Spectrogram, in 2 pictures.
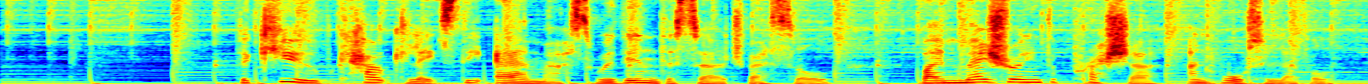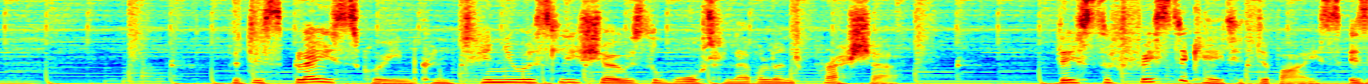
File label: Voice Over Sample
